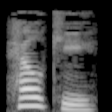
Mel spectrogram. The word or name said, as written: helki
